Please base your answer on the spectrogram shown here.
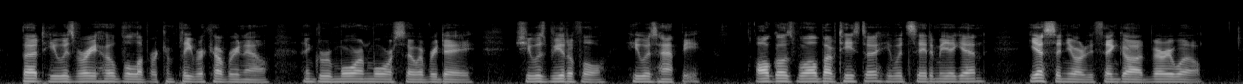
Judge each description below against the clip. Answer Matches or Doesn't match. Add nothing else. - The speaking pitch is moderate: Doesn't match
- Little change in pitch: Matches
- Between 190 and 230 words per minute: Matches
